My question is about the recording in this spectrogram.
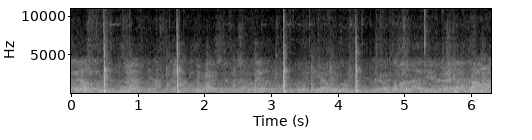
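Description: A large knife chopping through rohu fish and striking a wooden chopping block: four sharp chops about a second to a second and a half apart, over steady background chatter.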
